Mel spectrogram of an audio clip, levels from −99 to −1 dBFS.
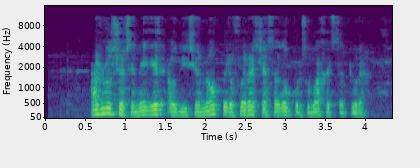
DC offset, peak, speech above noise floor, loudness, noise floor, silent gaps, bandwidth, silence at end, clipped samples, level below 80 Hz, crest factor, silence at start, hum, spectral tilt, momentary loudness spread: under 0.1%; -8 dBFS; 39 dB; -26 LUFS; -64 dBFS; none; 11.5 kHz; 0.35 s; under 0.1%; -58 dBFS; 18 dB; 0.55 s; none; -8 dB/octave; 10 LU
